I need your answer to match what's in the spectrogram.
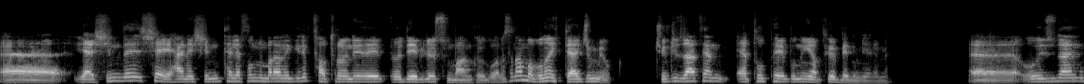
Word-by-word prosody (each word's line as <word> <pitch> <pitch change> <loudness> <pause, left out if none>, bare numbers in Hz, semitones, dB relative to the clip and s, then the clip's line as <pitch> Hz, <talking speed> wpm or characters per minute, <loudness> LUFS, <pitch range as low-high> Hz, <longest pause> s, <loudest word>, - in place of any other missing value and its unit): Eee, - - 0 0.7
ya, 120 -1 +4
şimdi 165 +8 -2
şey, - - +2
hani, 125 -1 +1
şimdi 135 +2 -4
telefon 150 0 -3
numaranı 145 -1 +1
girip 145 +4 -6
faturanı, 130 -1 -1
eee, 130 -1 +3
ödeyebiliyorsun 125 -1 +1
banka 100 +1 -4
uygulamasından 110 - -5
ama 200 - 0
buna 145 +4 +2
ihtiyacım 140 -3 +2
yok. 95 -4 -11 0.3
Çünkü 135 +3 -4
zaten 150 0 +2
Apple 140 +3 -2
Pay 130 -2 0
bunu 130 0 -4
yapıyor 120 -2 -1
benim 90 -1 -4
yerime. 85 -1 -15 0.8
Eee, 95 -1 0
o 130 +2 -3
yüzden 150 +2 0
130 Hz, 160 wpm, -24 LUFS, 120-145 Hz, 0.8 s, ya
